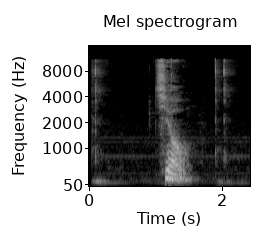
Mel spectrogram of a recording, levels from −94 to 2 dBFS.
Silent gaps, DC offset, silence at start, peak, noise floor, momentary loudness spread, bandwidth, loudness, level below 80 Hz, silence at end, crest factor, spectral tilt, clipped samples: none; under 0.1%; 0.1 s; -12 dBFS; -70 dBFS; 21 LU; 11.5 kHz; -30 LUFS; -72 dBFS; 0.35 s; 22 dB; -3.5 dB/octave; under 0.1%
